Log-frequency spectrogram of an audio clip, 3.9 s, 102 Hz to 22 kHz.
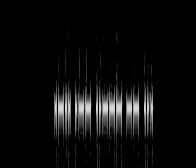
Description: Morse code, heard as a keyed tone, about 36 wpm, 700 Hz. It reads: LW2MS
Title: Code Groups - 5 Letter:Numbers - 35wpm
